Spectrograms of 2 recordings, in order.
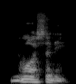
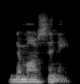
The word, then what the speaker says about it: Mnemosyne: Mnemosyne. The aim is silent. Mnemosyne.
